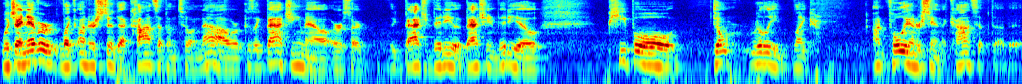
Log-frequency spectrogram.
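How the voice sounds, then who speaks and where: A man's somewhat breathy voice at a medium pitch, with ordinary pitch variation, big swings in loudness and a fairly quick pace. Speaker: real estate agent. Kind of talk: casual chat. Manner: fast.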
